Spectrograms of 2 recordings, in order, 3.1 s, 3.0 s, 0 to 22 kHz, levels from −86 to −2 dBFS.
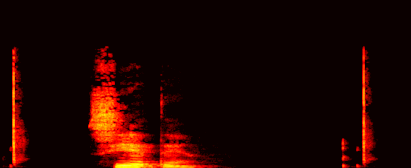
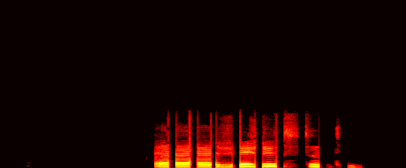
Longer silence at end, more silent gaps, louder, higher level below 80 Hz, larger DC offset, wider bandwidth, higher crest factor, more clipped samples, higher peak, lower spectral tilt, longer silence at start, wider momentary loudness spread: about the same, 0.3 s vs 0.4 s; second, none vs 2.57-2.61 s; about the same, -28 LUFS vs -27 LUFS; second, -72 dBFS vs -62 dBFS; neither; first, 16 kHz vs 7.4 kHz; first, 26 dB vs 16 dB; neither; first, -4 dBFS vs -14 dBFS; second, -3 dB/octave vs -6.5 dB/octave; second, 0.1 s vs 1.15 s; first, 14 LU vs 8 LU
